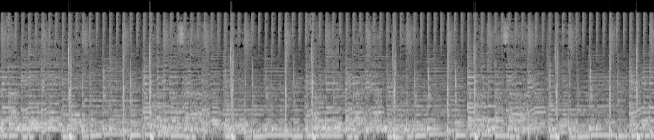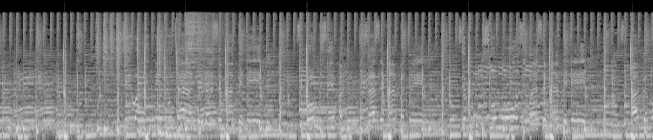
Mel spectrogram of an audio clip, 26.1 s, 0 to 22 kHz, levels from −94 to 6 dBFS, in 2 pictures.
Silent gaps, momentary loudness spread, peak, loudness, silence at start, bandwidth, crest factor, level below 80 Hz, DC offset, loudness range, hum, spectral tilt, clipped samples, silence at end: none; 5 LU; 0 dBFS; -15 LUFS; 0 s; 16.5 kHz; 16 dB; -24 dBFS; under 0.1%; 3 LU; none; -4 dB/octave; under 0.1%; 0 s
